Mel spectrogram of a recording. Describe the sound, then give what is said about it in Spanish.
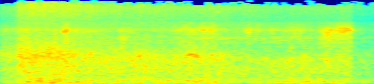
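Strong wind blows in a loud, continuous roar that stays steady and dense throughout, with no pauses or distinct gusts standing out. “Se escuchaba el viento que soplaba fuertemente.”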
